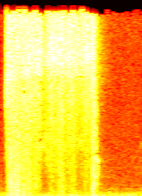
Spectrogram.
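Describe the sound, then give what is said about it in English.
A serpent's single sustained hiss, a loud breathy rush of noise heard alone for about a second before it cuts off abruptly. “The serpent who didn't like the saint in the least, and small blame to him for that, began to hiss.”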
